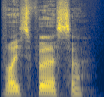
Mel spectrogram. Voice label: vice versa, gb; en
